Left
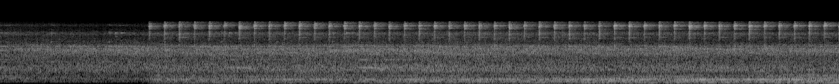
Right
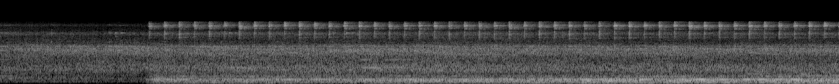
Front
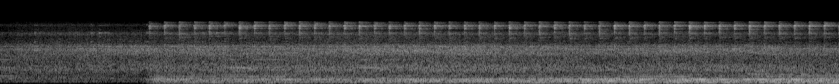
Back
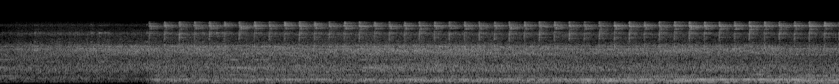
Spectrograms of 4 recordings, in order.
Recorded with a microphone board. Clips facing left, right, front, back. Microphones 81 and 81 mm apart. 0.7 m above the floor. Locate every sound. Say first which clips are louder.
1.5 s ticking: right 3 dB, front 4 dB; 65° right, 0.6 m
